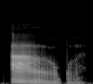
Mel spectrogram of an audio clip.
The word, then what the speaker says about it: arbre: On le prononce ainsi. Arbre. Arbre. Ici, la difficulté va être encore une fois la lettre R et le E final qui, je vous le rappelle, est muet.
